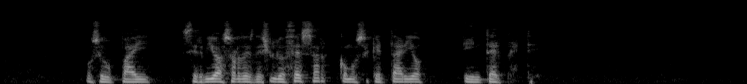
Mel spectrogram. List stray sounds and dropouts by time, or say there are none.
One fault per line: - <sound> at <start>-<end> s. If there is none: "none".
none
